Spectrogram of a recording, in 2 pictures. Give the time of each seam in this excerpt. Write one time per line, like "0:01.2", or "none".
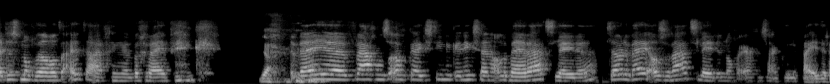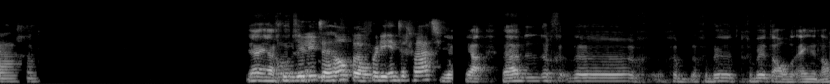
0:06.0
0:12.8
0:15.7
